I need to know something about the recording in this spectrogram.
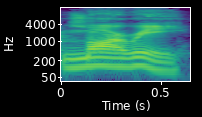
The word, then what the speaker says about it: Maury: the Mari you know it's actually pronounced the Mario Marie Marie okay a-u-r-y um it was uh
